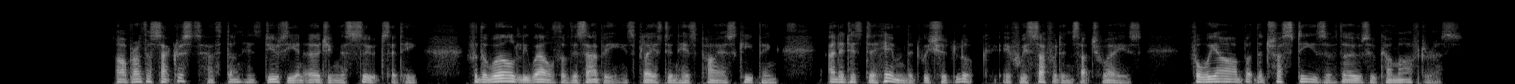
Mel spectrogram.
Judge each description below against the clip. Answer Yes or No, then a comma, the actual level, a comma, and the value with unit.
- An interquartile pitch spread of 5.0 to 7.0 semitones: No, average, 4.0 semitones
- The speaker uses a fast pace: Yes, fast, 210 wpm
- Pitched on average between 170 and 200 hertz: No, low, 105 Hz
